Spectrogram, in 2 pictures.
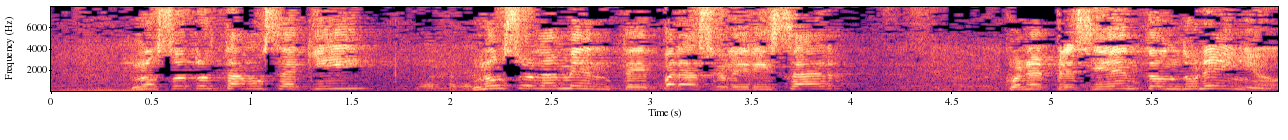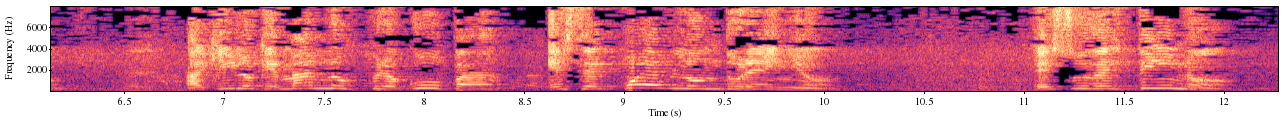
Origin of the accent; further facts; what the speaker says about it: Chile; Nosotros tenemos un deber ético y moral, ahora como chilenos y chilenas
